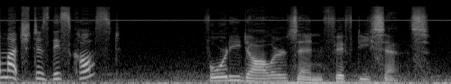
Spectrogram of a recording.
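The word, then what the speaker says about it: forty: Yes, you say for 10, 40. For 10, 40. تو for 10 صداتون و استرس کلمه آخر کلمه است. For 10. ولی تو 40 اول کلمه رو قوی میگید 40.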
